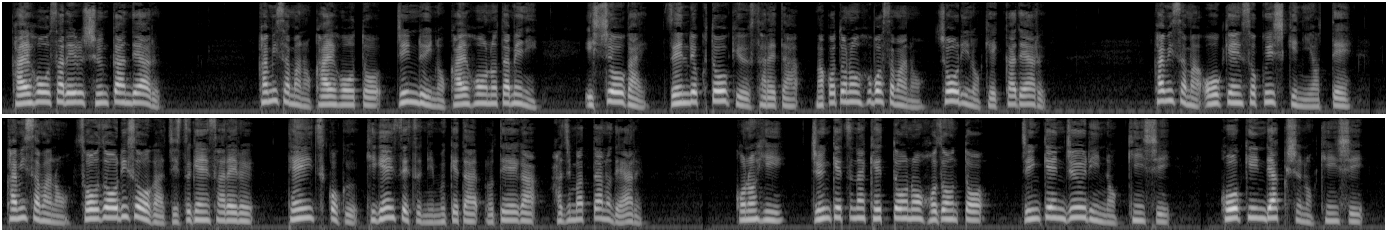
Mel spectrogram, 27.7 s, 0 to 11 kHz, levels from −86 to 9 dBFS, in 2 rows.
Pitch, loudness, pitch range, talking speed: 210 Hz, -24 LUFS, 175-245 Hz, 260 characters per minute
